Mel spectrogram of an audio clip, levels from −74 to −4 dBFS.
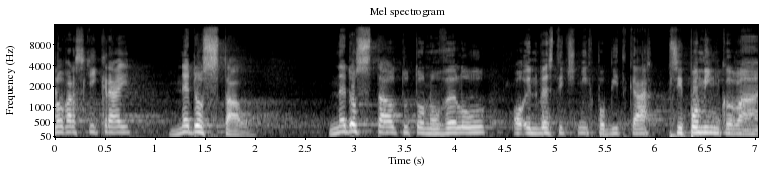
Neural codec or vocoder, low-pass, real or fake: vocoder, 44.1 kHz, 128 mel bands, Pupu-Vocoder; 14.4 kHz; fake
